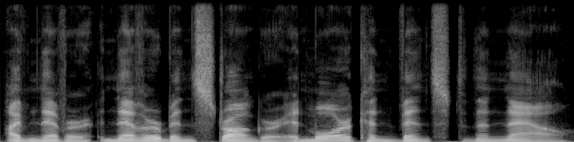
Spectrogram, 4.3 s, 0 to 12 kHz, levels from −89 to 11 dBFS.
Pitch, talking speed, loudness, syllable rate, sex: 120 Hz, 140 wpm, -18 LUFS, 3.9 syllables/s, male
